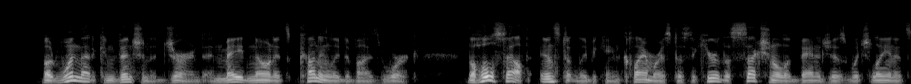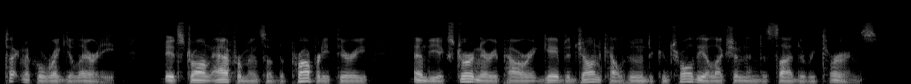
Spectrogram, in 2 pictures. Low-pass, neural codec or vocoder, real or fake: 7.2 kHz; none; real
